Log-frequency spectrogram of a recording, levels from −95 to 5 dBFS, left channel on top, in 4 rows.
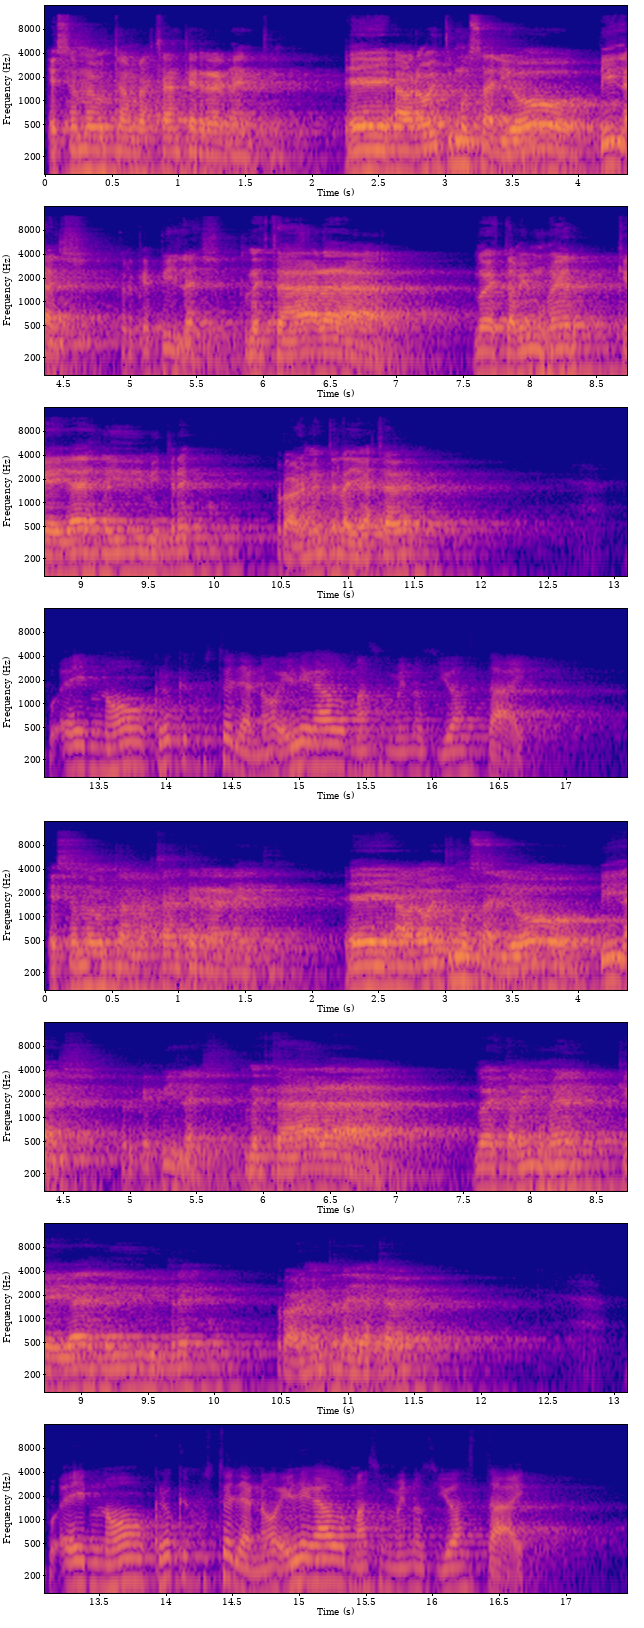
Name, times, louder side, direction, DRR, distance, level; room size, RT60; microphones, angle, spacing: voice 1, 0.0-1.8 2.2-4.7 4.9-6.9 7.6-8.4 8.7-10.1 10.5-11.6, left 2 dB, 50° left, 4 dB, 1.2 m, -30 dB
voice 2, 12.7-16.7, right 3 dB, 25° right, 12 dB, 0.4 m, -35 dB
18.0 x 6.5 x 6.5 m, 2.1 s
head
